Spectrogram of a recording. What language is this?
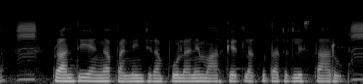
Telugu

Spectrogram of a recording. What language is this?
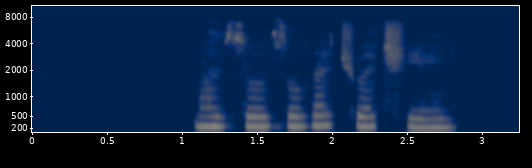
Taita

